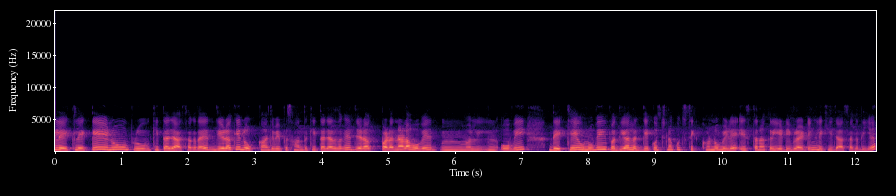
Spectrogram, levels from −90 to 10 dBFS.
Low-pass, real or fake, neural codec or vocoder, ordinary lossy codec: 7.2 kHz; real; none; none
